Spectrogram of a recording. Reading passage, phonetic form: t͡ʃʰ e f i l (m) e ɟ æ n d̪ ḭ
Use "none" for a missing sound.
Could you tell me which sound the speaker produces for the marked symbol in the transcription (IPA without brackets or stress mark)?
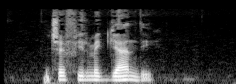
m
